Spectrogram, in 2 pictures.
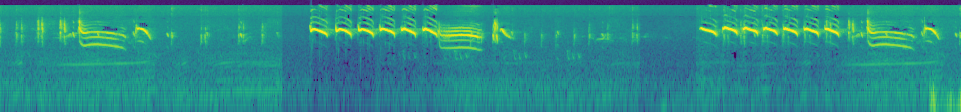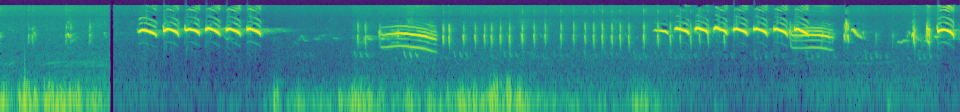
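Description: Yellow-eyed babbler song played as a lure call. Phrases of rapid, clear, high notes repeat about every five seconds, each phrase ending in a few notes that fall in pitch. A low rumble comes in twice around the middle.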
